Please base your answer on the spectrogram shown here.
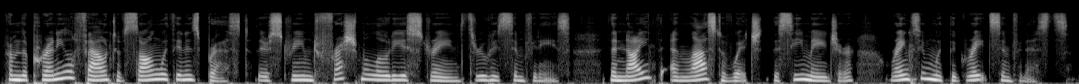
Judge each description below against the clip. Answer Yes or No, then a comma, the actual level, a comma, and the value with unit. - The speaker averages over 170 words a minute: Yes, average, 180 wpm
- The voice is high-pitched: Yes, high, 195 Hz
